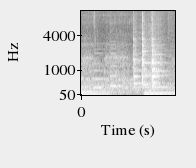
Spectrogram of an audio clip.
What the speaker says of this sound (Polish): zaczniemy smażenie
